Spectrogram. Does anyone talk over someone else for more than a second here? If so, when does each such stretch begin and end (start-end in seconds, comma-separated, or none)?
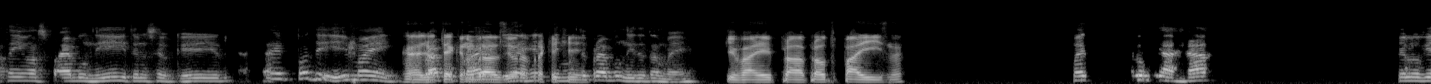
4.2-5.9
